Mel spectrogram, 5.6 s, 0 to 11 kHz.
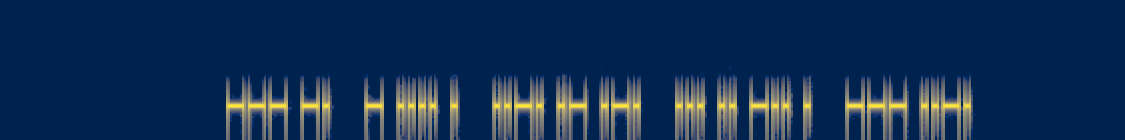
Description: Morse code, heard as a keyed tone, about 44 wpm, 700 Hz. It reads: ON THE FAR SIDE OF
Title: Sets of 5 Words 45wpm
